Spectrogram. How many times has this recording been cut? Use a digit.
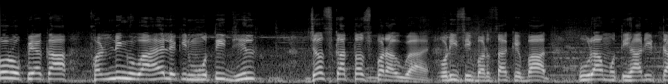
1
